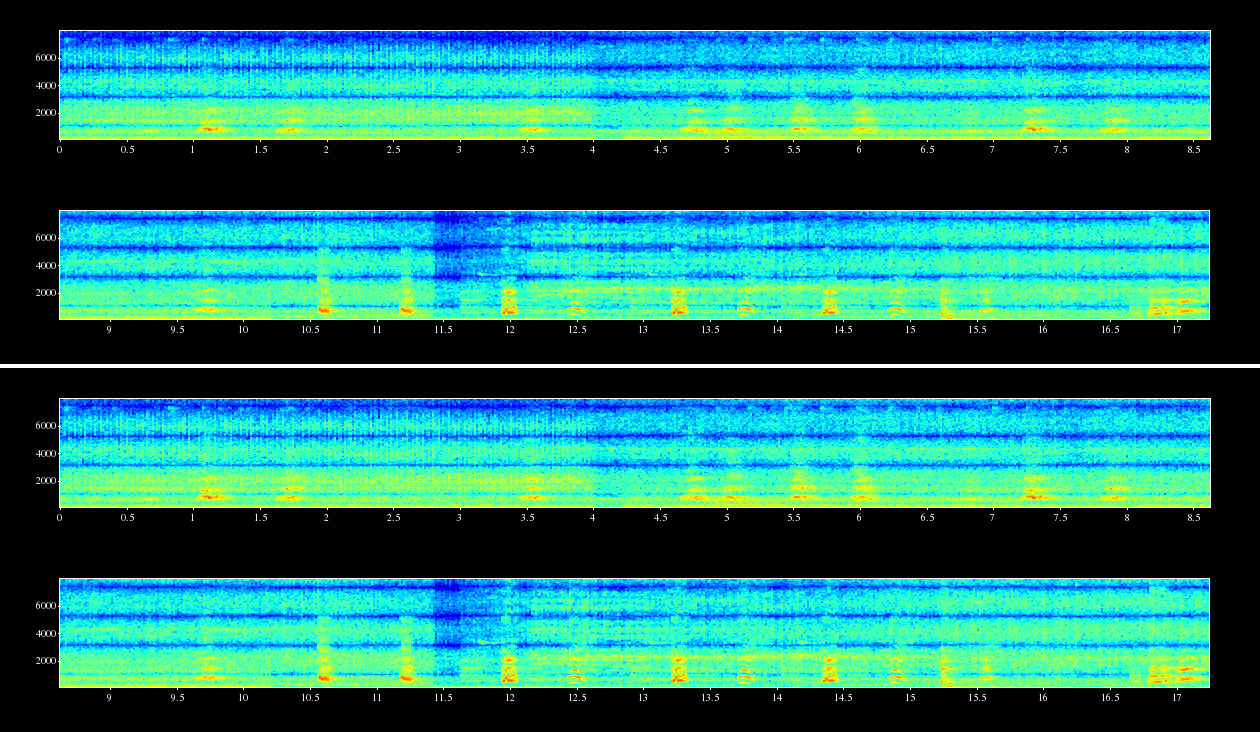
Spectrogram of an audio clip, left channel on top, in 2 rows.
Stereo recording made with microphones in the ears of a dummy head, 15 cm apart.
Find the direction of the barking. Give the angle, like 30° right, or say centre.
20° right.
